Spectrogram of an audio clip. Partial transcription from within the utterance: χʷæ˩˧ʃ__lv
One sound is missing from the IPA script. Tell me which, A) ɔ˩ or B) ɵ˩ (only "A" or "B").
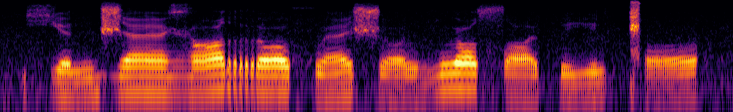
A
